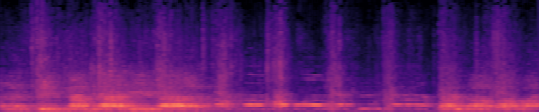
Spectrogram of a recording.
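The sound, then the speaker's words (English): A large protest crowd in Tahrir Square, Cairo, Egypt, chants "Ya Palestine, Ihna Asfin, Ihna Kaman Mihtalin" in loud, rhythmic unison as police push them out. Many voices rise and fall together in repeated phrases, with brief dips between bursts before the chant swells again. “Police pushed and shoved the crowd out, but not before they could chant, Ya Palestine, Ihna Asfin, Ihna Kaman Mihtalin.”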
